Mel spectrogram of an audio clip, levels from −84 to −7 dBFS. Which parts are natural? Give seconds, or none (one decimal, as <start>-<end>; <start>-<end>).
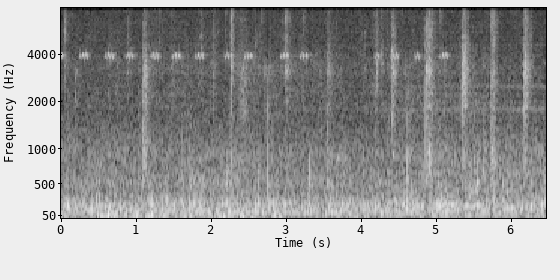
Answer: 0.0-0.5; 2.1-3.4; 4.5-4.9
